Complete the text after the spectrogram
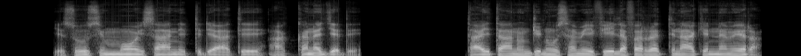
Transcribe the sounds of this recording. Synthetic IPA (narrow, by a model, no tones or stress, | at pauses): jɛ̰suːsɪmːo̞ːɪsaːnɪt̪ːɪᶑɪjaːt̪e̞ːɐkːɐnɐd͡ʒɛᶑ̪ɛ̰ | t̪aːjt̪aːnhʊnd̪ɪnuːsɐmiːfilɐfɐɪrːɐt̪ːɪnaːkɛnːɐme̞ːɾɐ̰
